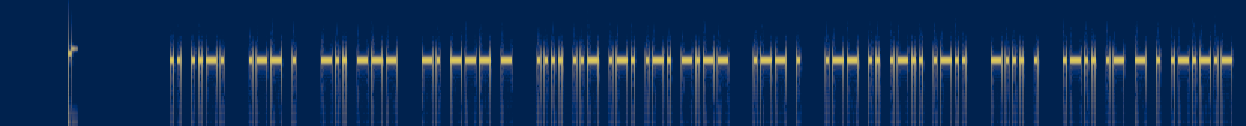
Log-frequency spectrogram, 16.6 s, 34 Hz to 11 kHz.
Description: Morse code, heard as a keyed tone, about 25 wpm, 700 Hz. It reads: IF WE DO NOT HURRY WE WILL BE LATE.
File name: practice / 25wpm / Sentences with 4-Word Phrases - 25wpm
